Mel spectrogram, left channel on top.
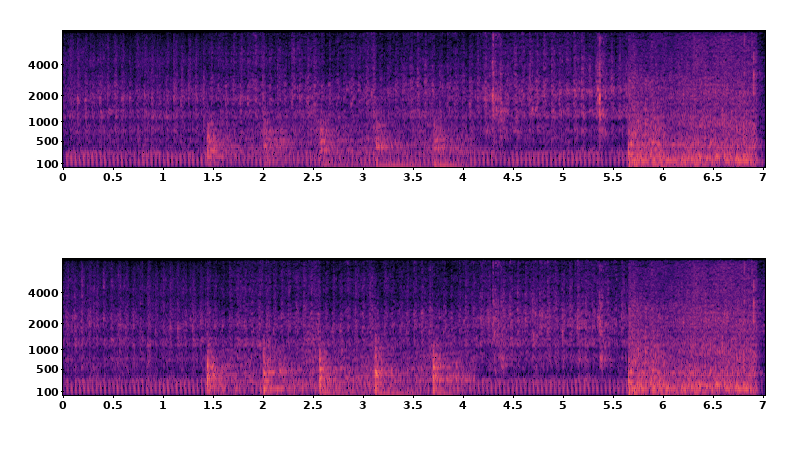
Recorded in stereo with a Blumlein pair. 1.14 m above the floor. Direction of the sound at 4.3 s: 55° left.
